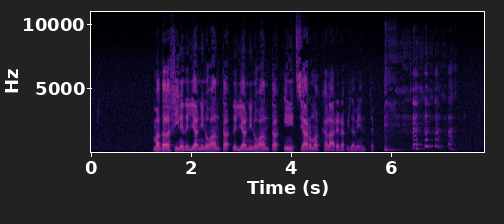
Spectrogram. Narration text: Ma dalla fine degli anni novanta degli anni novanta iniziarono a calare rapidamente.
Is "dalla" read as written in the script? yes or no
yes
